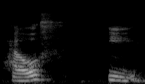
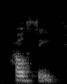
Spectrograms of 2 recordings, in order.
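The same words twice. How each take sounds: First: "Health, E" with a clear pause before the "E"; syllable-by-syllable "Health, E"; divided into syllables. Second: Said in the usual way. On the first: Shown as a demonstration. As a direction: say "Health", stop, then a separate "E". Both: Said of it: "you would divide it here".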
